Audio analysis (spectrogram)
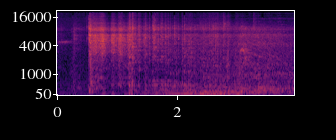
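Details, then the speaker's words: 1981 Jeep CJ8 Scrambler, AMC 258 inline-six, just converted to Ford TFI ignition with old gas in the tank: sharp starter crank, then it catches and settles into a ragged but self-sustaining idle; cranks and starts. "Well, there we go. Fixed it. It turns over. So will it run? Kind of."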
